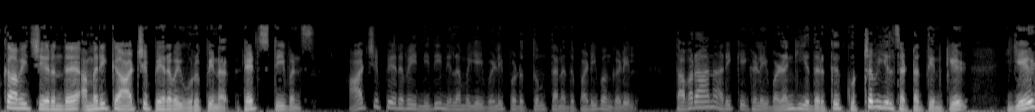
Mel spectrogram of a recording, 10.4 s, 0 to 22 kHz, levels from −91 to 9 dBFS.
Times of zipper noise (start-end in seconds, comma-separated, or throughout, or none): 2.53-3.44, 7.48-8.27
